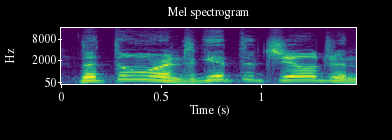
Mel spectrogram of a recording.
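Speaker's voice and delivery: high, loud warning cry; acted alarm. Warning that thorns are falling on children, alarmed.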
